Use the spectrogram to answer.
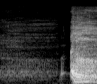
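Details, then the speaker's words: Adult man, sick for days and now recovering, with a chest cough bringing up phlegm; a quiet room, a faint catch, then one loud, harsh cough burst that is cut off, a productive cough. "But I still got this hella fucking cough, man. I got this hell of a fucking cough. And like you can just hear it on my chest, right?"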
